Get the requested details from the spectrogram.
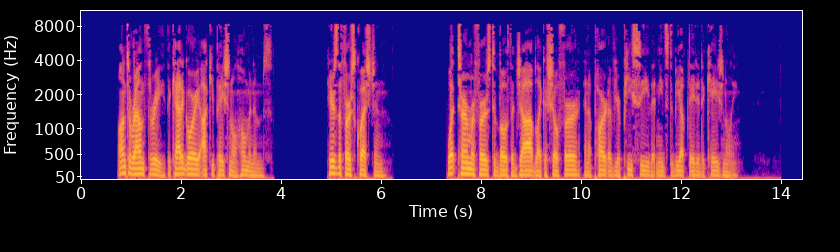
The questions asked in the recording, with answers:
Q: What term refers to both a job like a chauffeur and a part of your PC that needs to be updated occasionally?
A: The answer is a driver.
